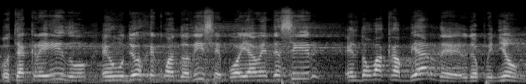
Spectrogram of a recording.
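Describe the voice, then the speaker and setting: High, bright-voiced preaching pastor in echoey hall. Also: male voice, moderate pace. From Honduras. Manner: preaching with repeated emphatic phrases and questions to the congregation. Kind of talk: sermon. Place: church hall.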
